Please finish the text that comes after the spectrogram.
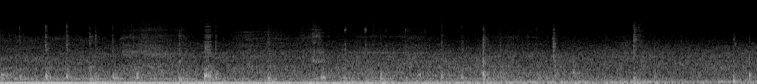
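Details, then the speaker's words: Rooftop HVAC unit, probably Carrier, noise worsening as it runs and louder downstairs; deep steady droning hum with rough buzzy rattle and scattered ticks; motor found vibrating, inducer motor vibration. "got a rooftop making noise rooftop unit make noise i think it's a train or american standard not sure but started it up downstairs and they said as it runs it makes more noise"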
